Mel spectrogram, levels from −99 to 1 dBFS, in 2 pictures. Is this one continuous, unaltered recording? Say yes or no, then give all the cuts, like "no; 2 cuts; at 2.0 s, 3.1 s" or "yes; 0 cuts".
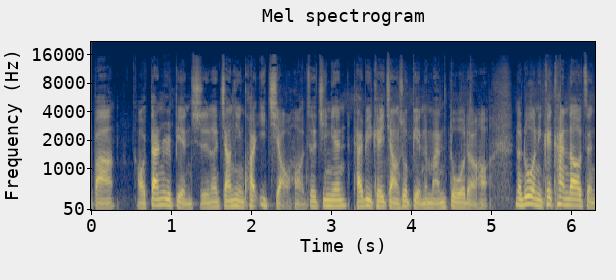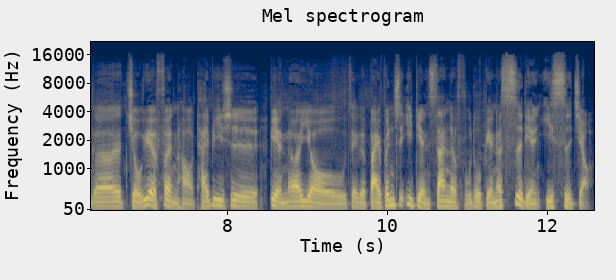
no; 2 cuts; at 3.2 s, 8.5 s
